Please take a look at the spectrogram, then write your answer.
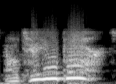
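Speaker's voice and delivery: screamed high and loud threat; shrieking rage at a possessed friend; furious roar. Acted. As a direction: roar it out like you mean to kill.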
